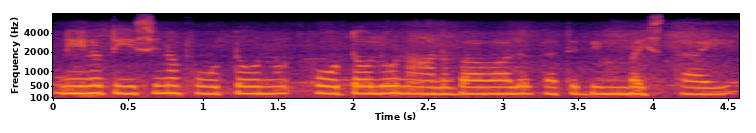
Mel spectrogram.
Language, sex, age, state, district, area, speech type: Telugu, female, 18-30, Telangana, Ranga Reddy, rural, spontaneous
